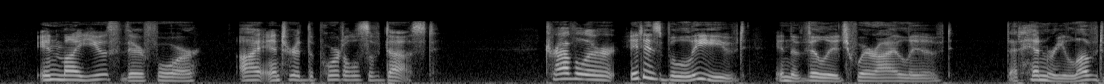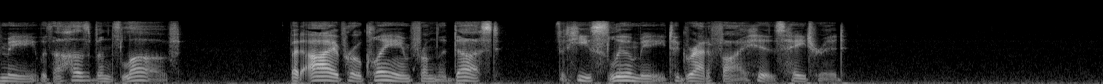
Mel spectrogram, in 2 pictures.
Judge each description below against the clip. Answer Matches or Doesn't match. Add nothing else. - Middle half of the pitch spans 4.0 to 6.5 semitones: Matches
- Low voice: Doesn't match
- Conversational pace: Doesn't match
